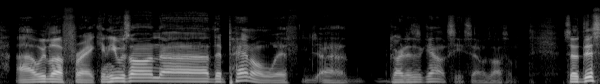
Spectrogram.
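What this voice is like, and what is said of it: Usual voice. Nothing is said of it.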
